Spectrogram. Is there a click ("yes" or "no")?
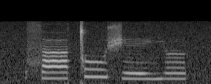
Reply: yes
